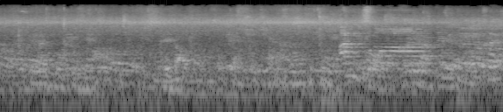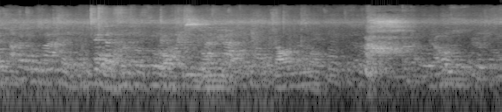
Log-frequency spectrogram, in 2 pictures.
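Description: Several women talk at once in a room with some echo.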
